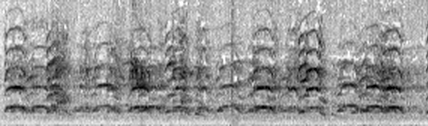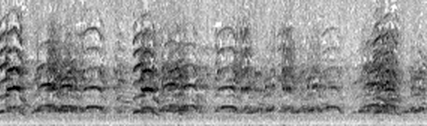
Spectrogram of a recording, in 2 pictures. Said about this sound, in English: That's the sound of several pairs of takahē loudly reminding their neighbours that this is their territory.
